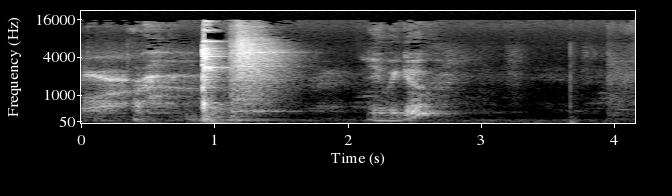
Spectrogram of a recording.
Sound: grunts

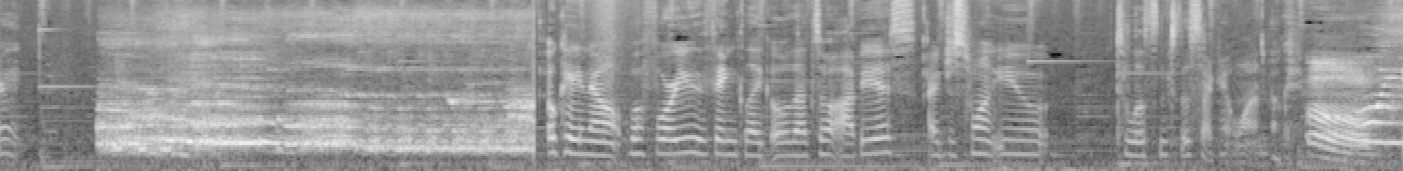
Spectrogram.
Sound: growling

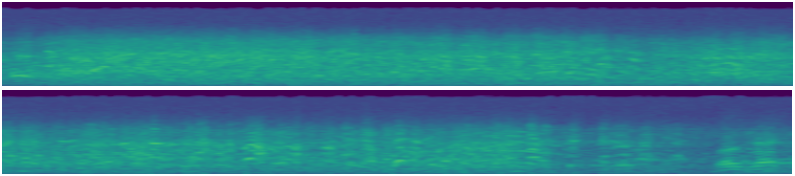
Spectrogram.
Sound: laughter

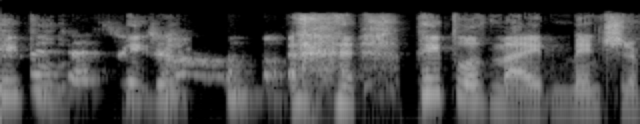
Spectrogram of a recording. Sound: laughter

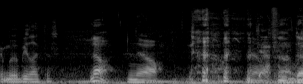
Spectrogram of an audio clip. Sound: laughter

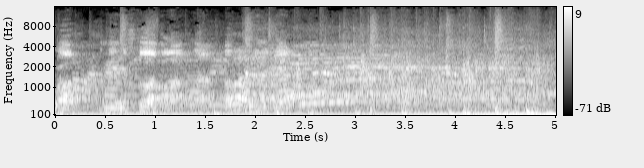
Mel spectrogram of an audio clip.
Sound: crowd cheering

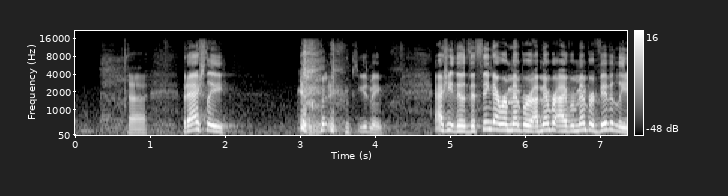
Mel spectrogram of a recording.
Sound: coughs

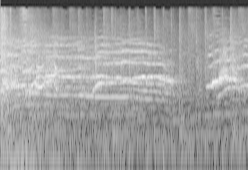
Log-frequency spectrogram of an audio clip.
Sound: dramatic music; all yelling

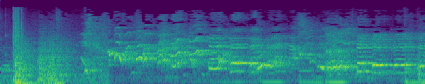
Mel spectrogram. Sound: laughing

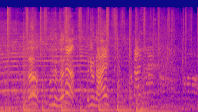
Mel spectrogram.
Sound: Malay Language

